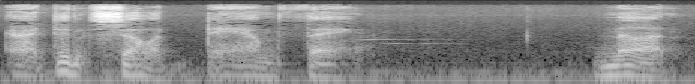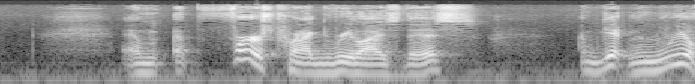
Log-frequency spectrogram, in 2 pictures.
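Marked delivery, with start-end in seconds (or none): 0.0-4.4 breathy whisper, almost no voice. Real, not acted. Admitting to the room he sold nothing, whispered. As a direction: let it fall to a hushed whisper. Confessing failure, drops voice.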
